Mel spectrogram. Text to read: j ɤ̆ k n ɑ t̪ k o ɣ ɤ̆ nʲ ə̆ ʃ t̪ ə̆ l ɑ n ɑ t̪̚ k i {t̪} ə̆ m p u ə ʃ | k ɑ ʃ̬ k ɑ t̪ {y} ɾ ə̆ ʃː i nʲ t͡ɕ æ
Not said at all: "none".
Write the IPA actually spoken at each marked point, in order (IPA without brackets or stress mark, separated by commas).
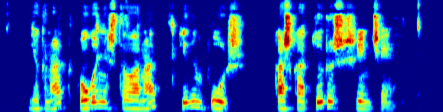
d̪, y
